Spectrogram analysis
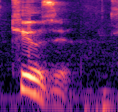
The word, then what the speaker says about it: Tuesday: Tuesday. T U T 소리 안 나고 Z. Tuesday. Tuesday.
